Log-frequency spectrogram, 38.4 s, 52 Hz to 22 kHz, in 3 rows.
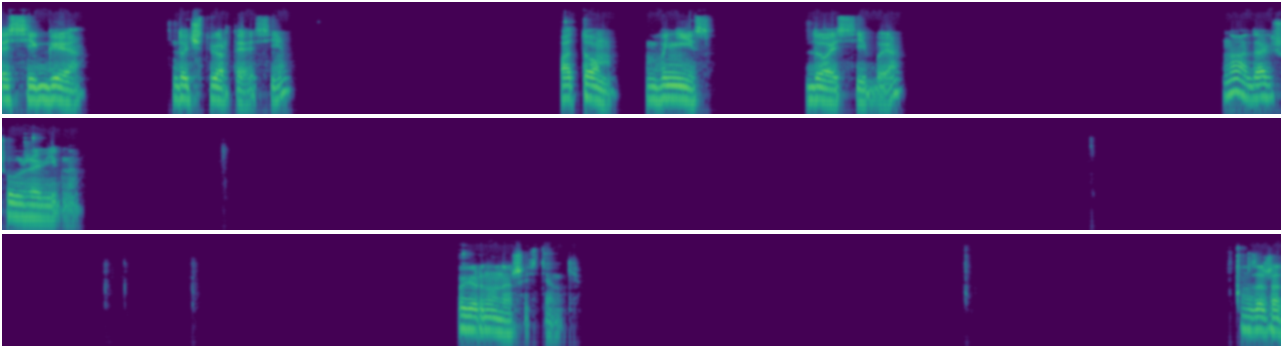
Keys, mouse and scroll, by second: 1.9 scroll up 2, 3.0 click, 4.0 click, 5.4 click, 6.2-6.8 scroll down 2, 6.9-7.9 middle drag, 9.6 click, 11.8 click, 12.9 click, 14.4 click, 16.7 click, 17.8 click, 19.0 click, 19.9 click, 20.8 click, 21.8 middle click, 22.8 scroll up 1, 23.3 middle click, 24.1 scroll up 1, 24.9 click, 25.9 click, 27.8 click, 29.3 click, 30.0 click, 30.8 click, 31.6 click, 32.4 click, 35.8 click, 36.6 click, 37.3 click, 38.0 middle click.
